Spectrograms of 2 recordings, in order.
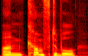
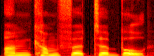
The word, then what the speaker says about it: uncomfortable: And did you notice I said uncomfortable with four syllables, not uncomfortable with five?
